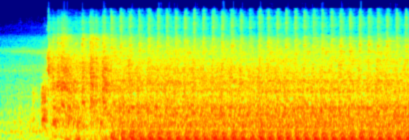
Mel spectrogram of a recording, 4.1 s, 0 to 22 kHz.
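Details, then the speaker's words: Arctic Cat Prowler 500 side-by-side with carb and fuel issues, new battery fitted: fires on the first crank into a steady even idle with regular beats and no stumbling, cooling fans kicking on; healthy start and idle. "start right up idle's good uh I do hear the fans kicking on"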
